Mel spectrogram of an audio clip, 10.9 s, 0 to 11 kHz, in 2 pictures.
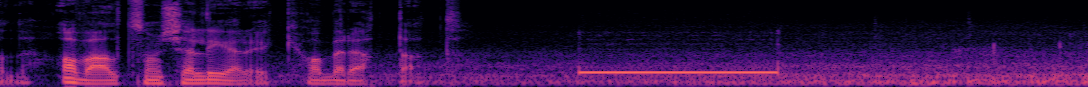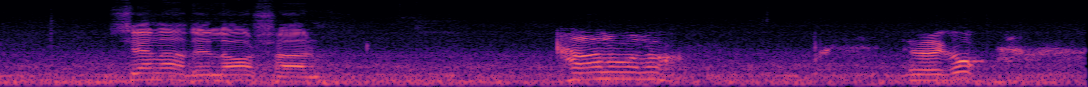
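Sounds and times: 
speech: 0:00.0 - 0:02.4, 0:06.0 - 0:07.2, 0:08.2 - 0:09.0, 0:10.0 - 0:10.6
constant low rumble: 0:00.0 - 0:10.8
telephone ringing tone while placing a call: 0:02.9 - 0:04.0.

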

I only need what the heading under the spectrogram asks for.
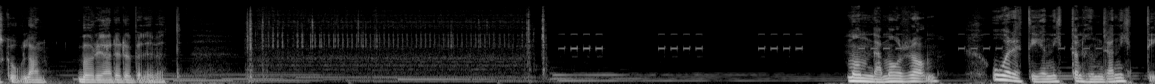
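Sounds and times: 
speech: 0:00.1 - 0:01.8, 0:08.5 - 0:11.5
alarm clock beeping in a bedroom: 0:02.7 - 0:11.3.

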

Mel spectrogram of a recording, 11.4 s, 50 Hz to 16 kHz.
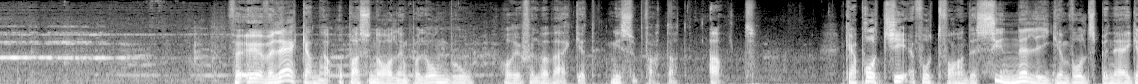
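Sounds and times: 
metallic screech: 0:00.0 - 0:08.0
tram wheels squealing on rails in Stockholm: 0:00.0 - 0:08.6
speech: 0:02.3 - 0:07.6, 0:08.4 - 0:11.3.

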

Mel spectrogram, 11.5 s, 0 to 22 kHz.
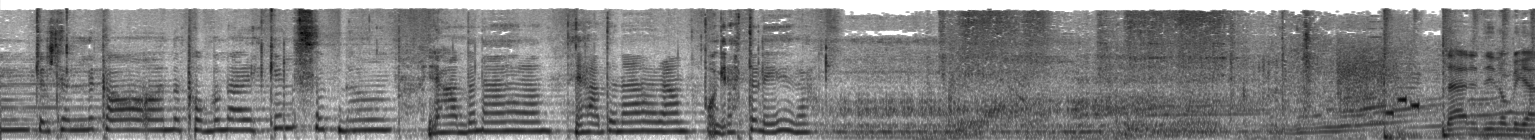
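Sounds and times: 
speech: 0:00.3 - 0:06.6, 0:10.8 - 0:11.4
Formula 1 race car accelerating at high speed: 0:06.3 - 0:11.4.

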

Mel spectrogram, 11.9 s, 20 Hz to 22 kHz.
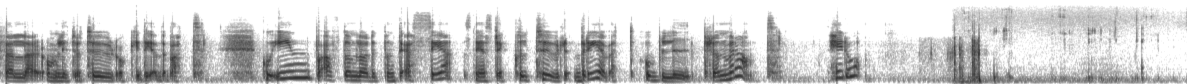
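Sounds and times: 
speech: 0:00.0 - 0:08.9
mouth smacking clicks: 0:09.6 - 0:11.8
wet chewing of gum: 0:09.6 - 0:11.8.

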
